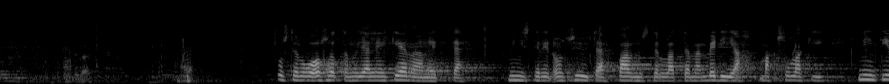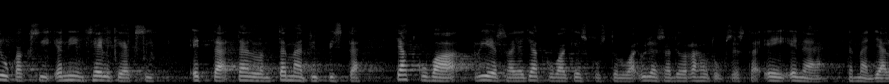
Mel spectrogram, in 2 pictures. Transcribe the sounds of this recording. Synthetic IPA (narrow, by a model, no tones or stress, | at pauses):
kust̪eluoosot̪ːɑnujælːeːŋkerːɑnet̪ːæminist̪erinʔonsyːt̪æʋɑlmist̪elːɑt̪t̪æmæmediɑmɑksulːˑɑki | niːnt̪iukɑksijɑniːnselkeæksi | ʔet̪ːæ̰t̪ælːont̪æmænt̪yːpːist̪æjɑt̪kuʋɑːriesɑːjɑjɑt̪̚kuʋɑːkeskust̪eluɑ̰ʔyløsrɑdiorɑhot̪uksest̪ɑ̰ʔeiʔenæːt̪æmænjæl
